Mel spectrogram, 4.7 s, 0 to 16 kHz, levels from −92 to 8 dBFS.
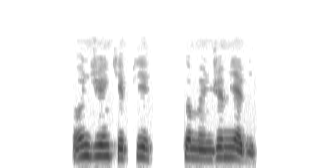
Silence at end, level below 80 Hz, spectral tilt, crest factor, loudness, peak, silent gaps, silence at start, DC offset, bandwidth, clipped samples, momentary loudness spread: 0.9 s; -76 dBFS; -9.5 dB/octave; 16 dB; -27 LUFS; -12 dBFS; 2.41-2.45 s, 2.57-2.74 s; 1.1 s; under 0.1%; 6.8 kHz; under 0.1%; 7 LU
